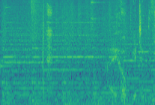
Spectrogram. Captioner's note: Coral gasping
